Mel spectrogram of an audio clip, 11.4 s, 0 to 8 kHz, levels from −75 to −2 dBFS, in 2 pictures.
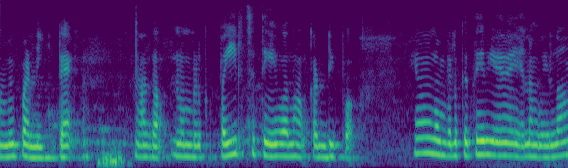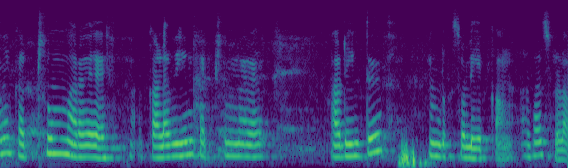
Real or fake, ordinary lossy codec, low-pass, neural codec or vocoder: fake; none; 7.2 kHz; codec, 24 kHz, 3.1 kbps, DualCodec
